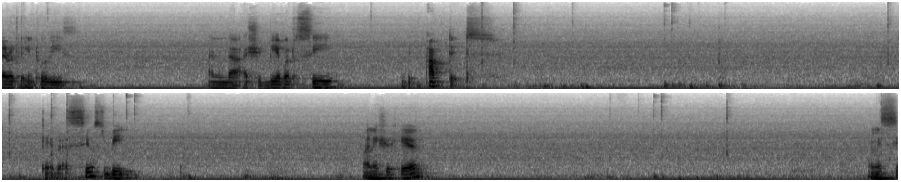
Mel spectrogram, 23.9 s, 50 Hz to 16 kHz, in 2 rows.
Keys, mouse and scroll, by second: 0.0 ctrl+space, 0.7 `, 1.8-2.7 scroll down 3, 3.7 n, 5.6-5.9 scroll up 3, 8.9 ctrl+shift+click, 9.3-10.1 scroll up 10, 11.1 scroll up 1, 13.8 ctrl+shift+click, 15.4-16.4 scroll down 3, 16.4-17.6 scroll up 4, 17.9-18.7 scroll down 1, 18.7-19.2 scroll down 2.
